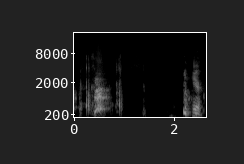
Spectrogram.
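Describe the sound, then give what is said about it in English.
A service dog barks and whimpers into a microphone in loud bursts of yelps and whiny cries, falling silent briefly before another run of high, wavering whimpers. “The dog is taking up your mic, so you'll have to try again here in a moment.”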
